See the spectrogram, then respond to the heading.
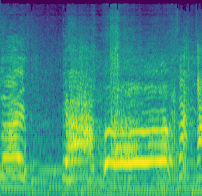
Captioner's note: laughs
